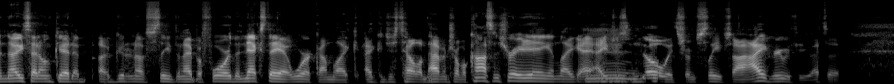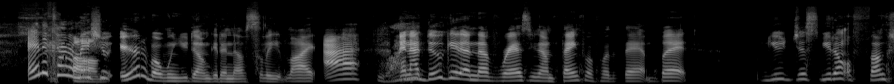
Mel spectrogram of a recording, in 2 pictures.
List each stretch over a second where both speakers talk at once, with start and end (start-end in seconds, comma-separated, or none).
none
